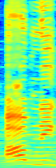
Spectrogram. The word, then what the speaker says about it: Omn1: The one your name is pronounced as a I. Yes. Yes. Where do you think Omni comes from?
